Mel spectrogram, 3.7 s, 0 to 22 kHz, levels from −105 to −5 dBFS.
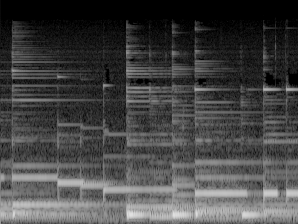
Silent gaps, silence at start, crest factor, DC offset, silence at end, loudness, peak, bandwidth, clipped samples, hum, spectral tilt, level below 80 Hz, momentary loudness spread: none; 0 s; 16 dB; under 0.1%; 0 s; -31 LUFS; -14 dBFS; 9.8 kHz; under 0.1%; none; -7.5 dB/octave; -64 dBFS; 9 LU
